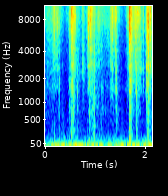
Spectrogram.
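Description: A deck of tarot cards being shuffled by hand: a run of irregular, crisp card snaps and slides, several a second, with one louder snap near the end.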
